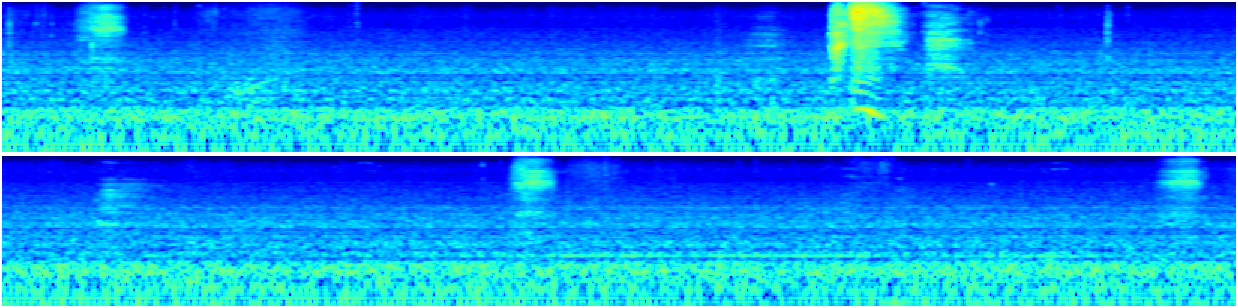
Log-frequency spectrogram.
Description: Allergic attack in the car, many sneezes.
